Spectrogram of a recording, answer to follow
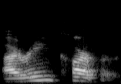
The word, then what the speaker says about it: Irene Carper: So anyway, my guest today is Irene Carper. Am I pronouncing that right, Irene?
